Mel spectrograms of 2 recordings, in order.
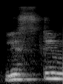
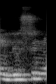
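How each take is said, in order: First: लिस्टिंग as lis-tin, T sounded. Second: लिस्टिंग as lis-in; silent T. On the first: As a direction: put a clear T in लिस्टिंग. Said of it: "लिस्टिंग नहीं". (लिस्टिंग में ट साफ़) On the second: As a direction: drop the T from लिस्टिंग. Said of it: "लिस्टिंग होता है". (लिस्टिंग को लिसिन बोलें) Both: Shown as a demonstration.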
